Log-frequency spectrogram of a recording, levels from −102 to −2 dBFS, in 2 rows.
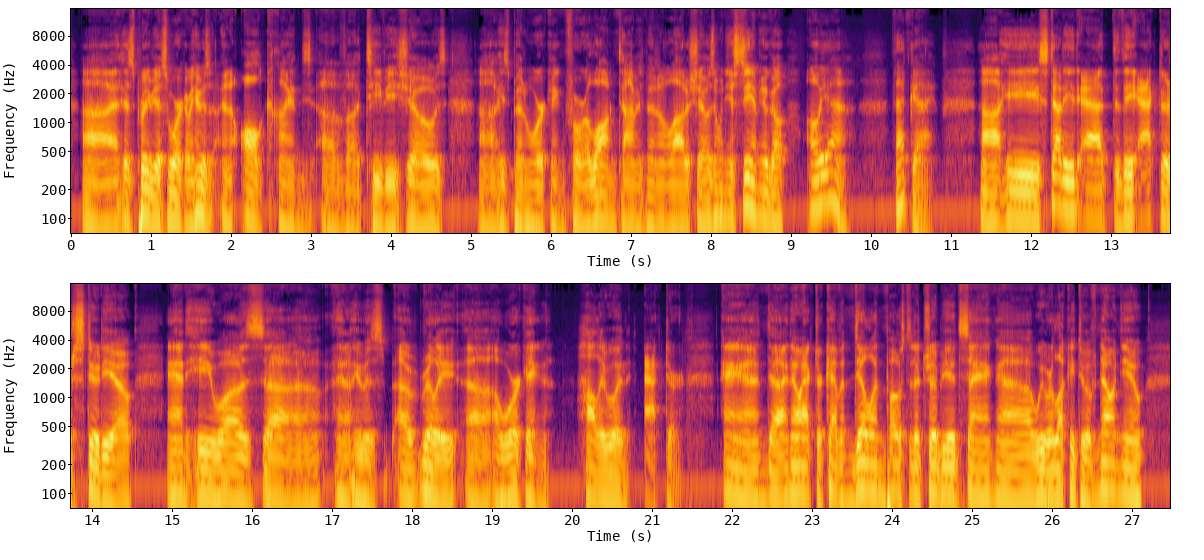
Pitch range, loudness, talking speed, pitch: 80-100 Hz, -15 LUFS, 180 wpm, 90 Hz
